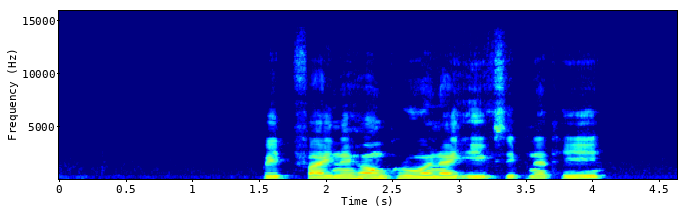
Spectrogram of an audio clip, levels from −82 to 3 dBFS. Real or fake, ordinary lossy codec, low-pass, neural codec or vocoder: real; none; 14.4 kHz; none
